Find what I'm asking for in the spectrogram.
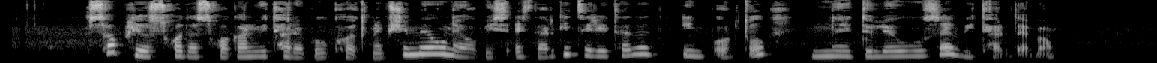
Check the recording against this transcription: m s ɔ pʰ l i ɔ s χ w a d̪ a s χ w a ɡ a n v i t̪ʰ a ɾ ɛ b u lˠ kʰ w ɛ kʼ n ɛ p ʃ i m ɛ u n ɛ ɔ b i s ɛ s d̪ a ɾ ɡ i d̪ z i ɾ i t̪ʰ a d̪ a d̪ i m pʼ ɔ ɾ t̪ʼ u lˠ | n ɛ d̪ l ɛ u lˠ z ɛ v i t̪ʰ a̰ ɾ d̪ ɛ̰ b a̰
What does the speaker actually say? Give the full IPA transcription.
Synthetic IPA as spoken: m s ɔ pʰ l i ɔ s χ w a d̪ a s χ w a ɡ a n v i t̪ʰ a ɾ ɛ b u lˠ kʰ w ɛ qʼ n ɛ p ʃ i m ɛ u n ɛ ɔ b i s ɛ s d̪ a ɾ ɡ i d̪ z i ɾ i t̪ʰ a d̪ a d̪ i m pʼ ɔ ɾ t̪ʼ u lˠ | n ɛ d̪ l ɛ u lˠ z ɛ v i t̪ʰ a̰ ɾ d̪ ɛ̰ b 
